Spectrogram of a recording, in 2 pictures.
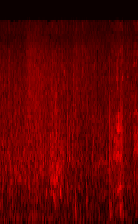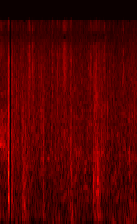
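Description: Hands and feet knock against a wooden hull while climbing.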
